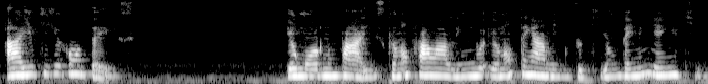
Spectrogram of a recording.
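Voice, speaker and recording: A Brazilian woman vlogging, telling viewers a personal story in an animated, confiding way that now and then drops to a whisper. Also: mid-range voice, a little fast, highs cut off. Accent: Brazilian Portuguese.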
